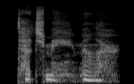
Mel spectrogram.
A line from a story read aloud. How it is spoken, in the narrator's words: I whispered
